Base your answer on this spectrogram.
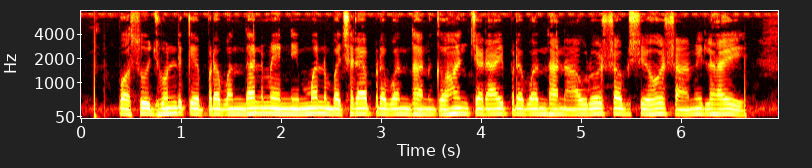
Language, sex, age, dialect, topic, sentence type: Magahi, male, 25-30, Western, agriculture, statement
